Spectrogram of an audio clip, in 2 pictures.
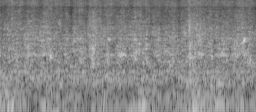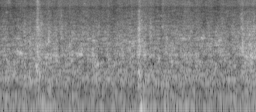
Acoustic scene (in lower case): kitchen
